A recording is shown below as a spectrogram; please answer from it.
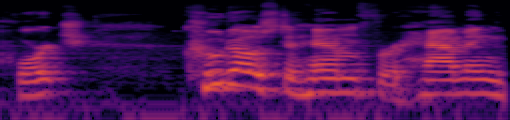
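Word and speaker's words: Poarch: It's P-O-A-R-C-H, but I think he pronounces it Porch.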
